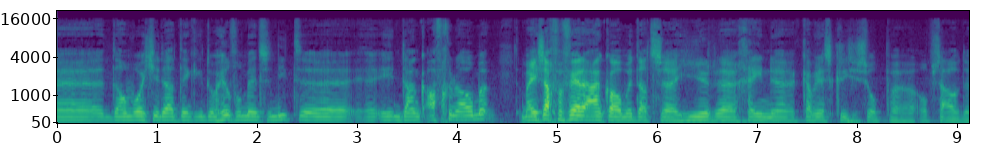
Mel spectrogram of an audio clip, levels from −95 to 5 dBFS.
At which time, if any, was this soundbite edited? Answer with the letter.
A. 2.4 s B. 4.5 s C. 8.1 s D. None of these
B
